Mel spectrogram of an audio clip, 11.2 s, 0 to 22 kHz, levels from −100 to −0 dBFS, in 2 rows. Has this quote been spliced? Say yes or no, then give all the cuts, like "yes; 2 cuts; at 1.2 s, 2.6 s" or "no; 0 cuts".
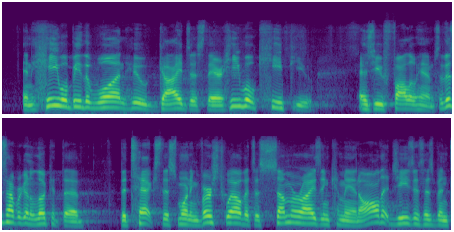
no; 0 cuts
